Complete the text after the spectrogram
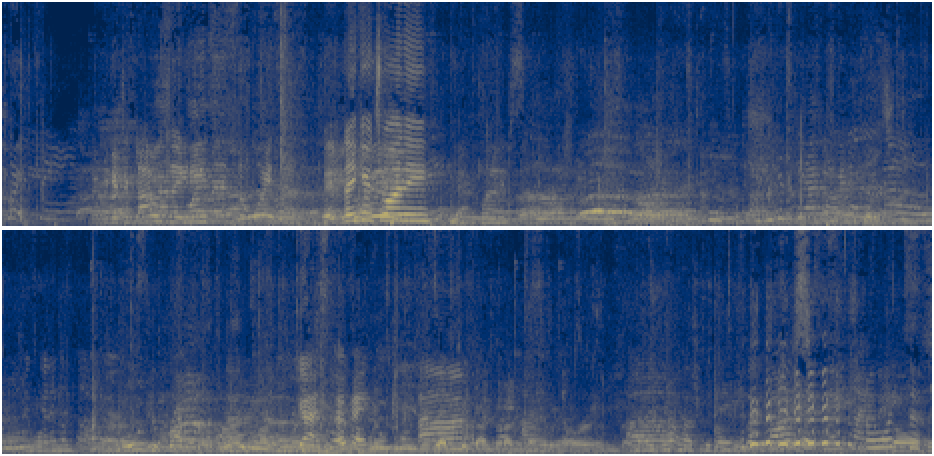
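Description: Men and women chat and laugh nearby, with many voices overlapping.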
